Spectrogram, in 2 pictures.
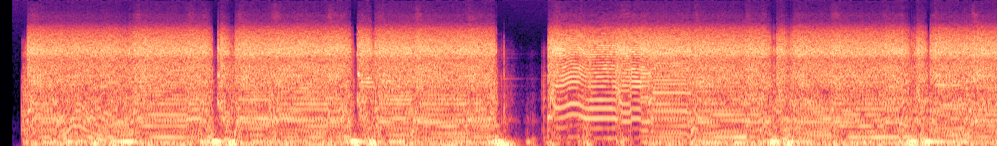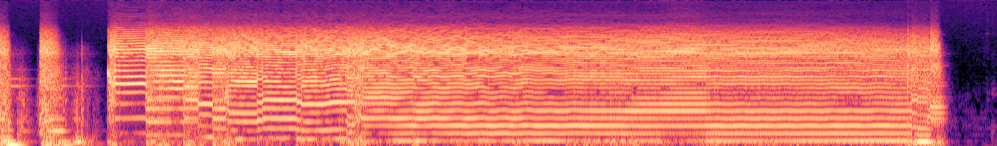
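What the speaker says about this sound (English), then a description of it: "That sound is coming from the Positive Grid Spark Neo headphones." An electric guitar plays through Positive Grid Spark Neo headphones with a loud, distorted, effects-heavy tone: dense riffing, two brief dropouts, then sustained ringing chords and bends until it stops abruptly.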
